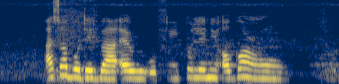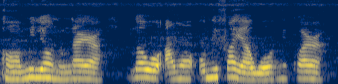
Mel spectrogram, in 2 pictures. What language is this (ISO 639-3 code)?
yor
